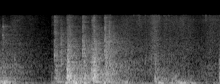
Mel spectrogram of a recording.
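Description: A door being handled: a thump at the start, then about a second of clattering knocks and rattles.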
